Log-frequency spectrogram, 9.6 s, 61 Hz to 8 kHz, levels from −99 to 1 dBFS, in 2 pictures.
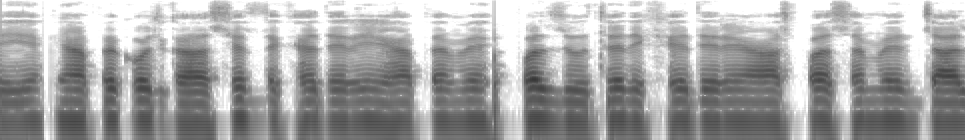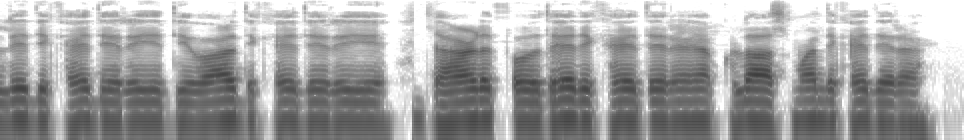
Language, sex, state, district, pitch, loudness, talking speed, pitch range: Hindi, male, Chhattisgarh, Korba, 115 Hz, -32 LUFS, 275 wpm, 115-120 Hz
